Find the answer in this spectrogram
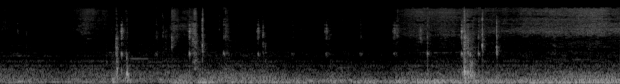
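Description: Car cabin noise while driving: a steady low road and engine rumble with a few faint clicks, and a high hiss that joins about four seconds in.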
